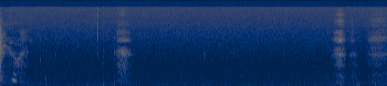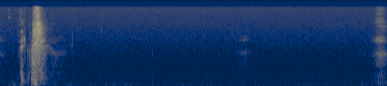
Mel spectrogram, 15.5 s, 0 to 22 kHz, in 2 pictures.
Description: 18 f, sneezing into an old T-shirt, trying to be quiet. There were other people in the house. They were pretty powerful though, so it was hard to keep them quiet!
